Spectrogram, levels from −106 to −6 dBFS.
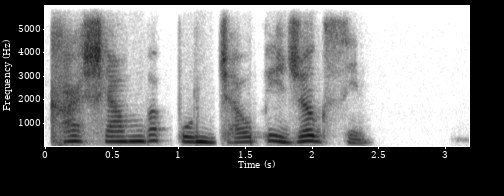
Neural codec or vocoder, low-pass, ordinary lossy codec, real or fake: codec, 16 kHz, 0.8 kbps, ZipCodec; 5.4 kHz; Opus, 32 kbps; fake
